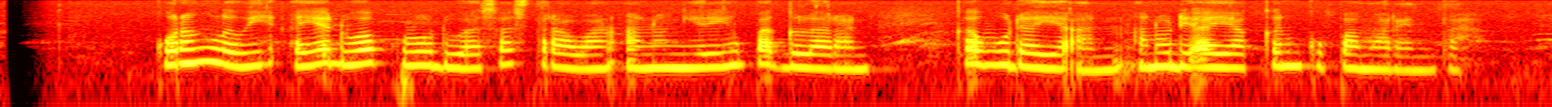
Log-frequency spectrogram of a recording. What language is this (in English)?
Sundanese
